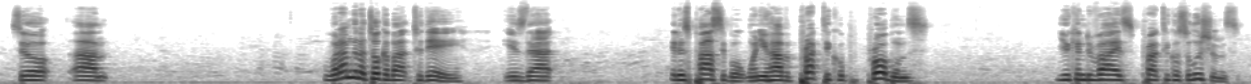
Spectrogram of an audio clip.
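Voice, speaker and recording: Speaking English as a second language, a young student from Rwanda delivers a prepared public talk at a university event through a hand-held or stand mic. His register is notably high, light and a little mellow, and his sentences are earnest and measured, with occasional pauses while he finds the words.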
